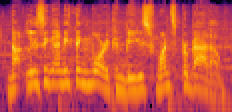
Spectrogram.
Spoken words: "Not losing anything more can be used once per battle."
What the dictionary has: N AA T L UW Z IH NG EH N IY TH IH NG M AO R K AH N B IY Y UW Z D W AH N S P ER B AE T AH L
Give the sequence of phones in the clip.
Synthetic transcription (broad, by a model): N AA T L UW Z IH NG EH N IY TH IH NG M AO R K AH N B IY Y UW Z D W AH N S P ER B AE T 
